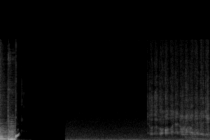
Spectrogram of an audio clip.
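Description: A loud burst of music cuts off abruptly just after the start, followed by a second of dead silence. About three seconds in, a manual toothbrush starts scrubbing teeth with a fast, scratchy sound.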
